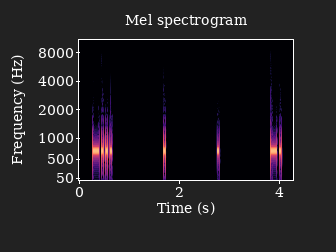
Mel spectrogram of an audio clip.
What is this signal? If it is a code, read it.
Morse code, heard as a keyed tone, about 28 wpm, spaced as for 8 wpm, 700 Hz. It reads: BEEN
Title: 8x Character Spacing - Top 100 Words - 28wpm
